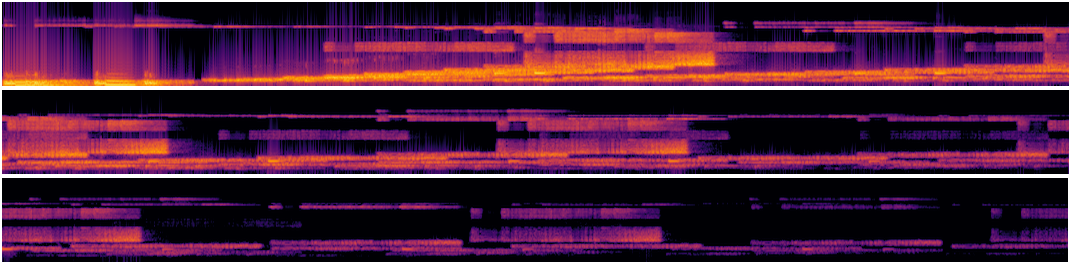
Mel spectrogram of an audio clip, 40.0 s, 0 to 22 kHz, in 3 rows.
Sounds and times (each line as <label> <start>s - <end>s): drum synth 0.0s - 2.5s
